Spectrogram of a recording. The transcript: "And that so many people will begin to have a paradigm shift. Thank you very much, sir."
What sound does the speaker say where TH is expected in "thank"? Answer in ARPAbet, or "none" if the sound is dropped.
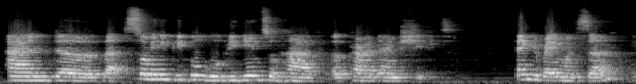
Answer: TH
